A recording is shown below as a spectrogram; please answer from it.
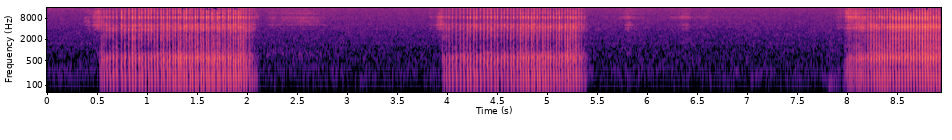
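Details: A French Bulldog puppy aged 5.5 months snores in its sleep. Three harsh, rattling snores of about one and a half seconds each are spaced some three seconds apart, with soft exhales between them.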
